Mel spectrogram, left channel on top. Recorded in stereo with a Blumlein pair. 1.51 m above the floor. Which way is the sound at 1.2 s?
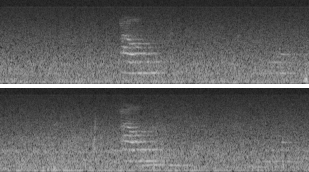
15° left.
